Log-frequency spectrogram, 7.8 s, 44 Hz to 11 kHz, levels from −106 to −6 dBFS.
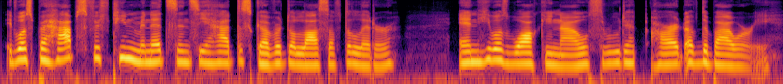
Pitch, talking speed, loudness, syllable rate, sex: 180 Hz, 190 wpm, -22 LUFS, 5.3 syllables/s, female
